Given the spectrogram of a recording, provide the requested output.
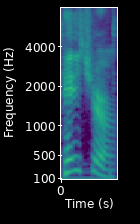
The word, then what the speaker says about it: Patreon: You said Patreon right. Oh, Patreon. Nah, I Patreon. mean, just screw English. It's just too hard. You It's- say it in French. we. The person's name is, Patreon.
